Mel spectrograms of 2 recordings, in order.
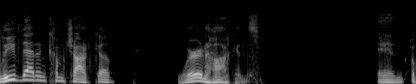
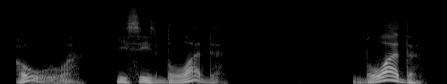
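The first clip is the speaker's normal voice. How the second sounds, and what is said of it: Bad vampire-like Eastern European accent. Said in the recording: “I say blood like that, like I'm a vampire. Or maybe some sort of Eastern European person... Bad at accents... That's Kamchatka accent.”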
